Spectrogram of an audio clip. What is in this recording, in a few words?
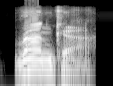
"rancour", British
